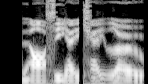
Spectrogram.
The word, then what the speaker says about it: Начало: Начало. Stress on the second syllable.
